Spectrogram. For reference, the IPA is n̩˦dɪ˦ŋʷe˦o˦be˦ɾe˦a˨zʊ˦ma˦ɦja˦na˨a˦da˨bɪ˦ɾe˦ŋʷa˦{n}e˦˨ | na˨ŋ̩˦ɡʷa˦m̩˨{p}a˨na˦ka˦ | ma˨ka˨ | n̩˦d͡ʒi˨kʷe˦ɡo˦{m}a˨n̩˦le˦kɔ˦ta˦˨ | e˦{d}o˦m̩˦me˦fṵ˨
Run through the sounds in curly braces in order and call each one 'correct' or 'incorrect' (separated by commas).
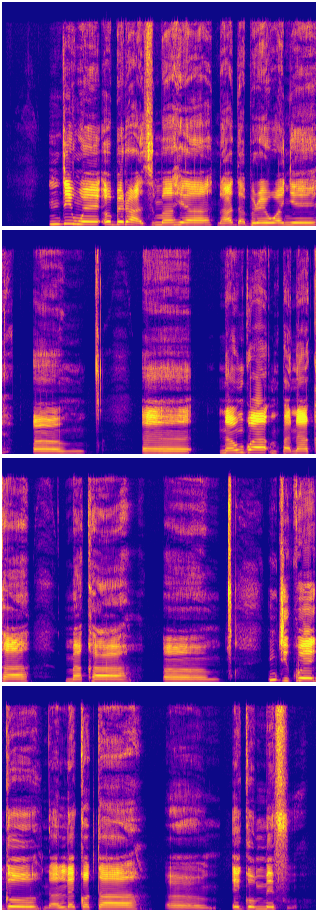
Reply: incorrect, correct, incorrect, incorrect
